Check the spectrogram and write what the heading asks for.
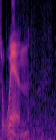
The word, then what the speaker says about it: Nguyen: y en and apparently that's a common name pronounced twin that I had never come across in my life so I was like hey mr.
